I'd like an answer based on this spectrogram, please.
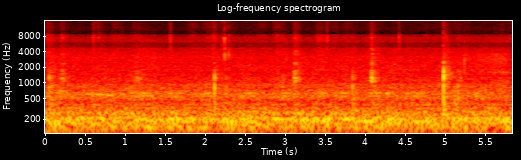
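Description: Kitchen knife cutting cooked chicken into small pieces on a cutting board: light taps of the blade on the board, roughly once a second.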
